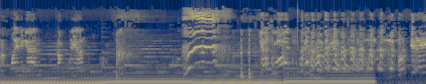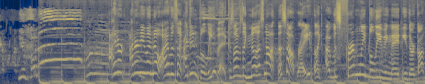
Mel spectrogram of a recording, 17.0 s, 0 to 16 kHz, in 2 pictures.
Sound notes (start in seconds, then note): 3.5 screaming; 4.5 laughing; 9.3 screaming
